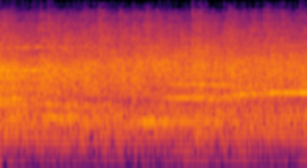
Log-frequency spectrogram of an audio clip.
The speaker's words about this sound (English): would you just stand to your feet for a second and give them the biggest clap and love you can do?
